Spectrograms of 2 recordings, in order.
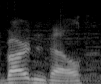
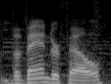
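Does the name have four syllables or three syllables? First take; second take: three; four. First: The name is said with three syllables. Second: The name is said with four syllables. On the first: The speaker calls it right. "and it's" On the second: The speaker calls it wrong. "I always called the island"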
